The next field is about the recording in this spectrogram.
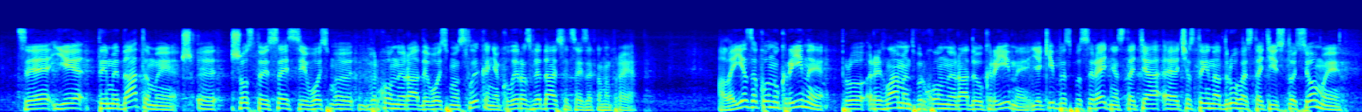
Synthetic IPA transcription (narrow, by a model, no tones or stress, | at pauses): t̪sɛjɛt̪ɪmɪd̪ɑt̪ɐmɪ | ʃɔst̪ɔjisɛsʲijiʋɔsʲmʋerxɔwnɔjiɾɑd̪ɪʋɔsʲmɔɦɔsklˠɪkɐnʲːɐkɔlˠɪɾɔzɦlʲɐd̪ɑwsʲɐt̪sɛjzɐkɔnɔpɾɔ̰ɛ̰k̚t̪ | ɐ̰lˠɛjɛzɐkɔnʊkɾɐjinɪpɾɔɾeɦlˠɑment̪ʋerxɔwnɔjiɾɑd̪ɪʊkɾɐjinɪ̰jɐkʲibespɔseɾɛdʲnʲɐst̪ɐtʲːat͡ʃɐst̪ɪnɐd̪ɾuɦɐst̪ɐtʲist̪ɔsʲɔmɔjɪ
